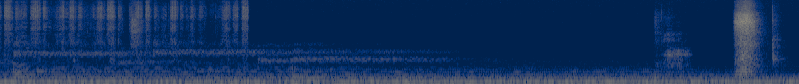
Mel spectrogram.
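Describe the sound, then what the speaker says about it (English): A pencil scratches across paper as a portrait is drawn in Scarlet Hollow, faint scratchy strokes under soft sustained musical tones, with a couple of brighter swishes near the end. "He continues scratching out your portrait, the sound of pencil and paper louder and bolder as his strokes gain confidence."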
